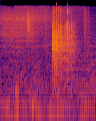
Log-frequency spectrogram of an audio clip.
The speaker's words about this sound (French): et moi, il faut que je tire aussi des dés. Il faut que tu relances et tu ajoutes ton habileté à toi.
